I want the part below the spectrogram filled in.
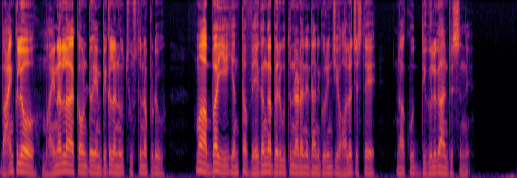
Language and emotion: Telugu, sad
